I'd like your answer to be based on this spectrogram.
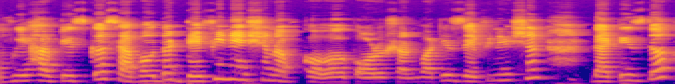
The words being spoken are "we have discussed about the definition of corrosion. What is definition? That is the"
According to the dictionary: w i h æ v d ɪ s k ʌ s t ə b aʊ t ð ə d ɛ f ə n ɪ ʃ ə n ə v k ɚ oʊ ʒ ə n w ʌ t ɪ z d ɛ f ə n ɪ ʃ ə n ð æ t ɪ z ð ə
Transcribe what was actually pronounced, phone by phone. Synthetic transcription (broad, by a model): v i h æ v d ɪ s k ʌ s t ə b aʊ t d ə d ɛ f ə n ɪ ʃ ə n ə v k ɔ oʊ ʃ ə n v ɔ t ɪ z d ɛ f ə n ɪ ʃ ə n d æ t ɪ z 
